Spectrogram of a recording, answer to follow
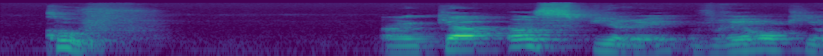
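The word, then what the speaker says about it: קוף: Seuls certains anciens Marocains ou juifs du Yémen prononcent le kouf comme il devrait être prononcé, à savoir kouf.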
